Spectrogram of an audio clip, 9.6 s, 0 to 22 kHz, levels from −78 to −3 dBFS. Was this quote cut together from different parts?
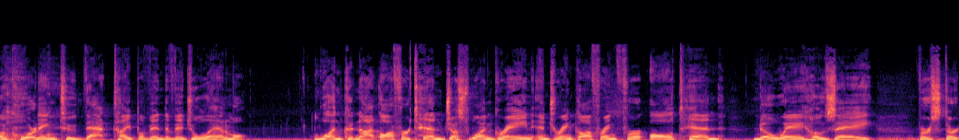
yes; 1 cut; at 4.5 s

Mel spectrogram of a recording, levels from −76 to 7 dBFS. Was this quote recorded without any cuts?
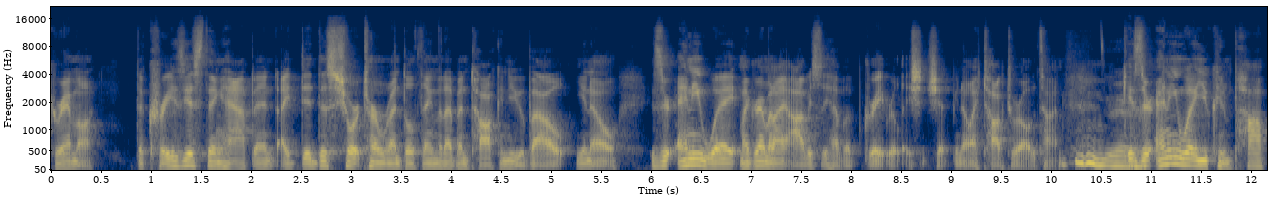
yes; 0 cuts

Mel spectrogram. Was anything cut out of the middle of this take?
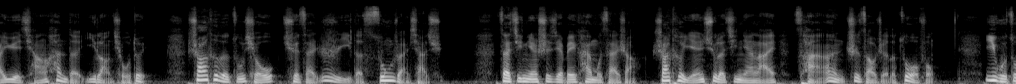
yes; 1 cut; at 6.5 s

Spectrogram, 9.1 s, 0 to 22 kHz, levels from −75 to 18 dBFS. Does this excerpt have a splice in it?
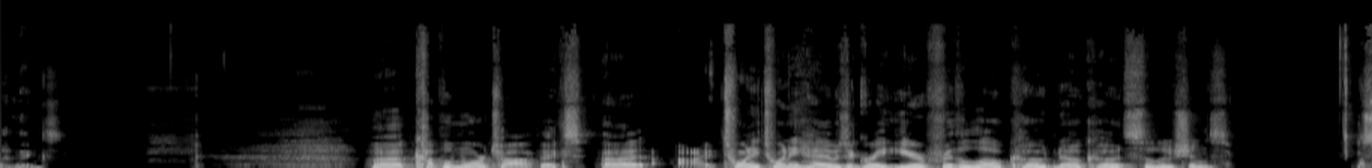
no; 0 cuts

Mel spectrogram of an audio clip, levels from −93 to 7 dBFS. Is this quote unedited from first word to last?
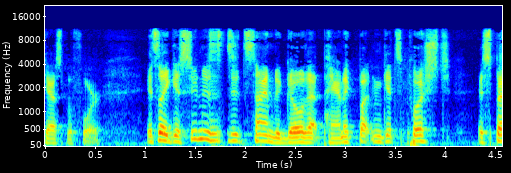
yes; 0 cuts

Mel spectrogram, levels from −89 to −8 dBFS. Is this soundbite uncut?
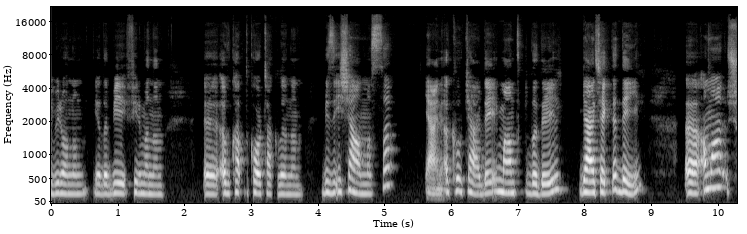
yes; 0 cuts

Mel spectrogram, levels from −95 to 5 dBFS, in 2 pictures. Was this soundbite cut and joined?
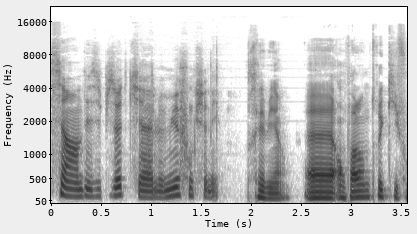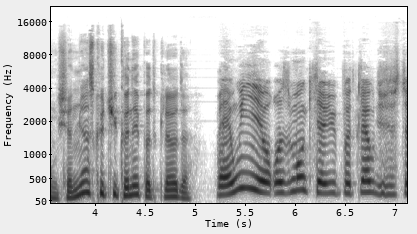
no; 0 cuts

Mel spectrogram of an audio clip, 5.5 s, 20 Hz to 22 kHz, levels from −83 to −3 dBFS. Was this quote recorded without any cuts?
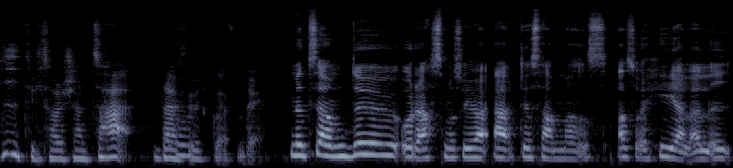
no; 2 cuts; at 2.3 s, 3.6 s

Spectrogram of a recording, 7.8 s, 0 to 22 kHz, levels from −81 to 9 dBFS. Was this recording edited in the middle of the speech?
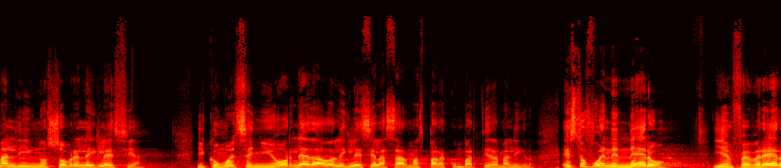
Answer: no; 0 cuts

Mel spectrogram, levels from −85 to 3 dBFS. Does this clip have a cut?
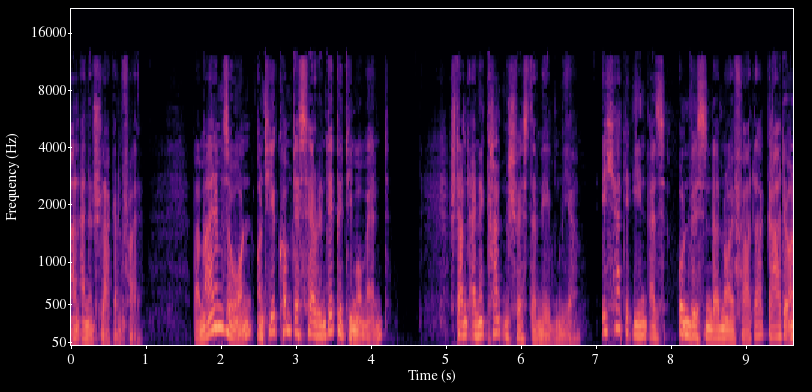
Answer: no; 0 cuts

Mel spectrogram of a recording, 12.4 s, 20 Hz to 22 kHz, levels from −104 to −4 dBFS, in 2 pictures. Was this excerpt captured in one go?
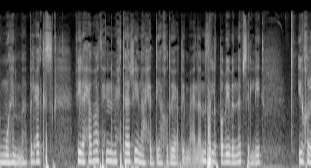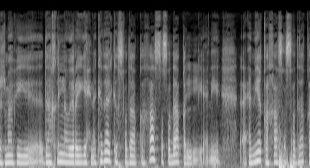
yes; 0 cuts

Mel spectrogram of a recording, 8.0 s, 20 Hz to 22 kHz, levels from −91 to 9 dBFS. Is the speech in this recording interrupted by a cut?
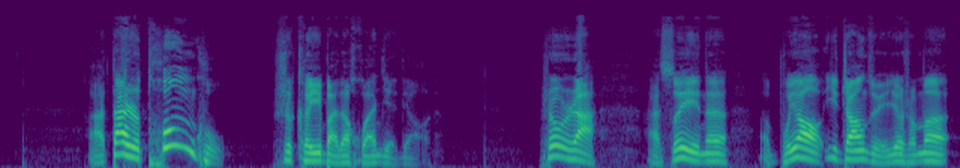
no; 0 cuts

